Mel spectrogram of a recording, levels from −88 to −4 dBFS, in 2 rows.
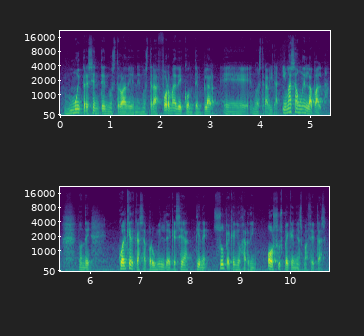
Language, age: Spanish, 40-59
